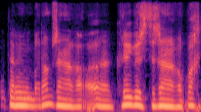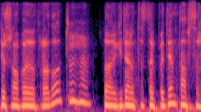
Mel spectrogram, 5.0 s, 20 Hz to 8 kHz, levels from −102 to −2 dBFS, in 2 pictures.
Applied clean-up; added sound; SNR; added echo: neural mask model DeepFilterNet 3.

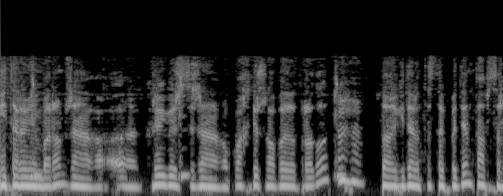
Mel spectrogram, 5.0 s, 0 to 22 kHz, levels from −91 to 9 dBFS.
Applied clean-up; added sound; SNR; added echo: classical method spectral subtraction.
